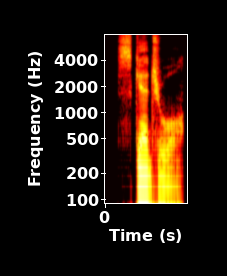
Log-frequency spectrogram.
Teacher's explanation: it's often pronounced with a sh sound like schedule in contrast Americans typically pronounce it with a hard k sound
